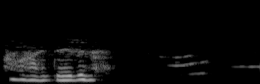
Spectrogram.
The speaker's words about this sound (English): You see, it's just an ordinary cat.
